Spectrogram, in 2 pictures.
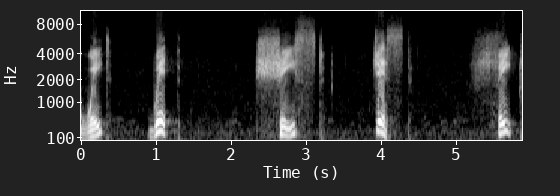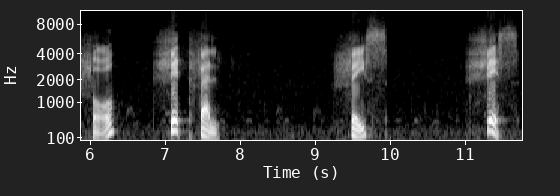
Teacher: A, A, becoming E, E, not really a diphthong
